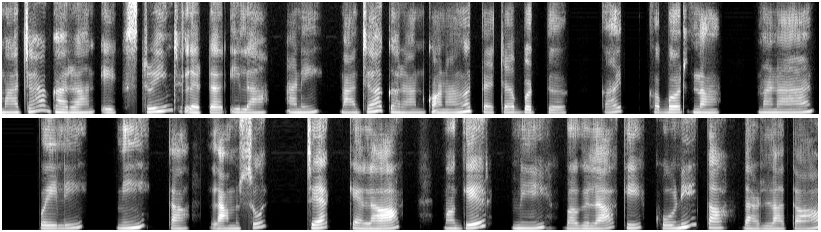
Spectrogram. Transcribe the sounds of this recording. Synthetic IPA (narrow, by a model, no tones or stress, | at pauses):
mad͡ʑjaɡʱəɾaneksʈɾẽɲd͡ʑlɛʈəɾilaː | ñi | mad͡ʑjaɡʱəɾãnkɔɽ̃ãŋətt̪ːat͡ɕabəd̪ʱə | kaj | kʰəbəɾna | məɳ̃an | pəjli | mi | t̪a | lãmsuːn | t͡ɕɛkːɛla | məɡeɾ | mibəɡlakikoɽit̪a | d̪aɽlat̪a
